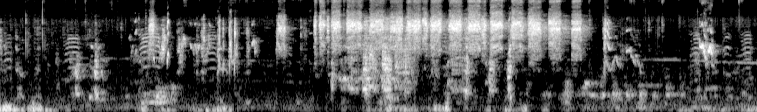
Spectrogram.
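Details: Budgerigars chirping: dense bursts of high, scratchy chatter and squeaks, loudest and most continuous in the middle stretch, with fainter warbling before and after and a few low thumps.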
